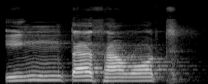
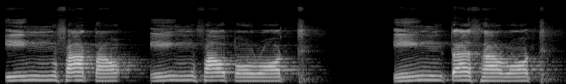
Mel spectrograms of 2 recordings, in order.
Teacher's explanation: harus dibaca dalam keadaan hams dikeluarkan nafas. Ing tatharat seperti sebelumnya ing fatarat ing tatharat dikeluarkan taknya.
